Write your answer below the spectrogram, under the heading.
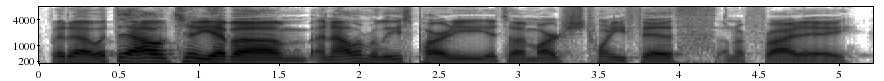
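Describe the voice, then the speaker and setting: A man's voice: medium pitch, a little fast, smooth. A man hosting a casual interview, talking informally and often stumbling over and repeating words. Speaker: interviewer, podcast host.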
